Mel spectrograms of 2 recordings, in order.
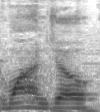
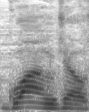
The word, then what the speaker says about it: Guangzhou: just wanted to make a correction on the pronunciation of the city that's buck wild and over there in China is Guangzhou I might have said Wan Joe I'm not sure but I just want to make sure I'm pronouncing the city right Guangzhou so in case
